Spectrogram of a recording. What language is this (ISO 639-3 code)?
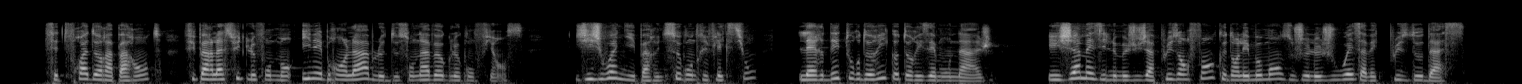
fra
